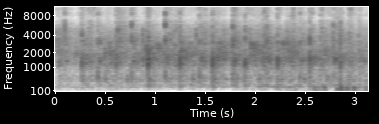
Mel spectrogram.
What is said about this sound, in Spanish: Amén. Denle un aplauso al Rey de la Gloria.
